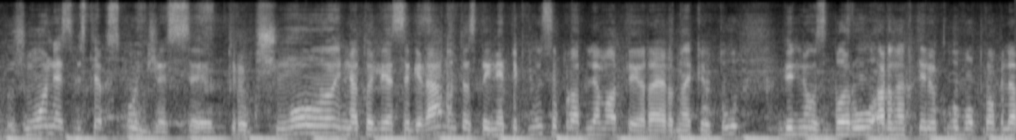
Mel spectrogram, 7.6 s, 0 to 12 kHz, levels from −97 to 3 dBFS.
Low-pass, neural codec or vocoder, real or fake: 10.8 kHz; codec, 44.1 kHz, 3.4 kbps, Pupu-Codec; fake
